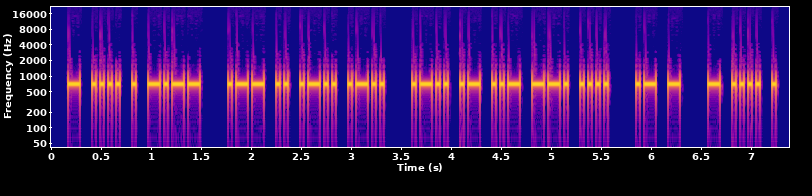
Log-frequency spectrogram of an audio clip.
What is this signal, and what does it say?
Morse code, heard as a keyed tone, about 30 wpm, 700 Hz. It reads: THEY WILL LAUGH AT THE
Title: Sentences from Top 1000 Words - Review Part 6 - 30wpm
